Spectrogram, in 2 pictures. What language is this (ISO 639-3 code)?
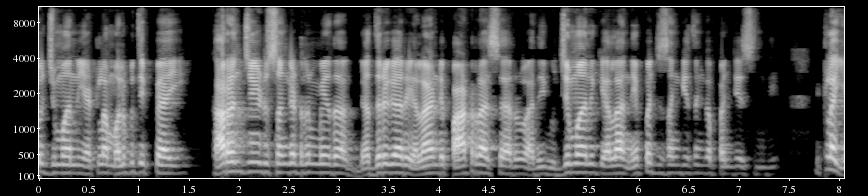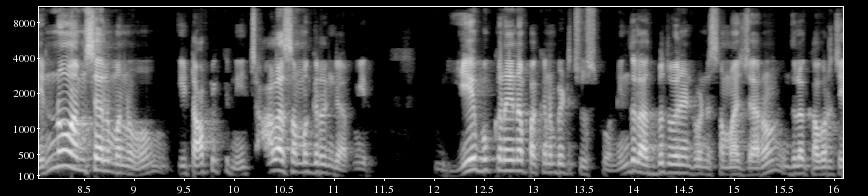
tel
